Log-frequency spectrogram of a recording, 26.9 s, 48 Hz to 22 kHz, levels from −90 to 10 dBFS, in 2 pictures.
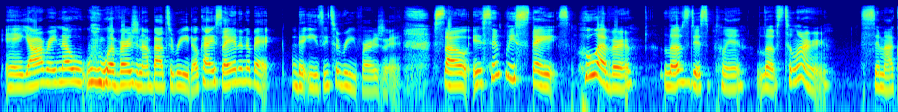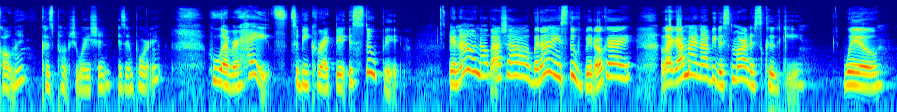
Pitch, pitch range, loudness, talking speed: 220 Hz, 195-285 Hz, -20 LUFS, 140 wpm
